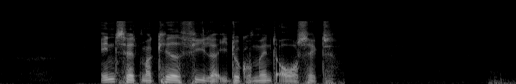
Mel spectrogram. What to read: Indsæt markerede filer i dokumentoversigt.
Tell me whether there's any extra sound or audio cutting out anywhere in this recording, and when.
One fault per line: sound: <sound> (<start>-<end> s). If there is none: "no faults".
no faults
